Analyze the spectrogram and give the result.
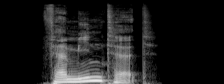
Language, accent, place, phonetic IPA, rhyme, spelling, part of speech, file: German, Germany, Berlin, [fɛɐ̯ˈmiːntət], -iːntət, vermintet, verb, De-vermintet.ogg
- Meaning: inflection of verminen: 1. second-person plural preterite 2. second-person plural subjunctive II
